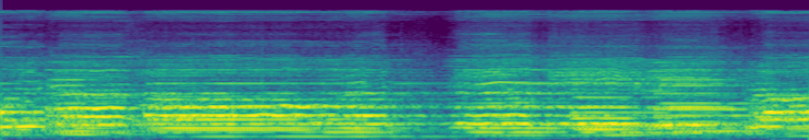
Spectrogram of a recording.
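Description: A small group of men and women singing a hymn together, holding long notes, with a short pause between phrases about two seconds in.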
